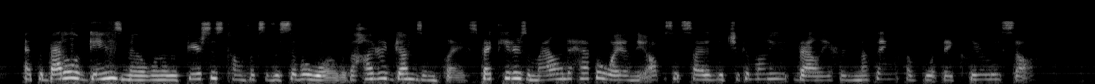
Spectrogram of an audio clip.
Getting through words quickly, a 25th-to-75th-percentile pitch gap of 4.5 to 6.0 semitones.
No: fast, 235 wpm; average, 3.6 semitones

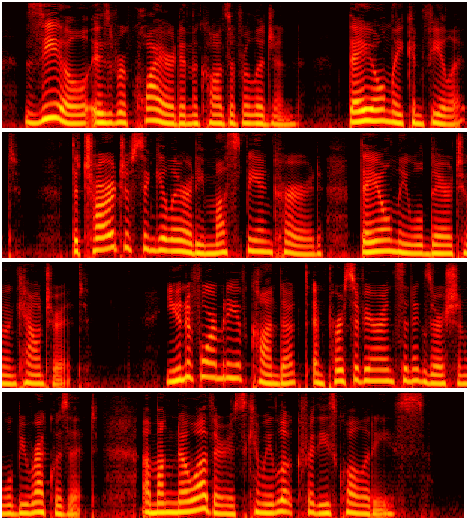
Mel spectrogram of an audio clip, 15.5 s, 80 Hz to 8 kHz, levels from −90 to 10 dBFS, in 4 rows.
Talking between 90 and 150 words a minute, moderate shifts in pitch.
No: average, 180 wpm; average, 4.2 semitones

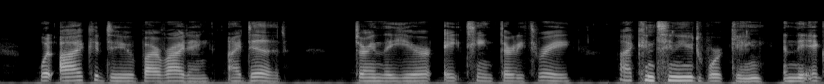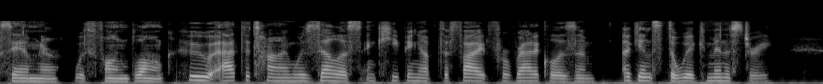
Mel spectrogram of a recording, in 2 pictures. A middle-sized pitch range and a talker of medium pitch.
No: narrow, 1.9 semitones; medium, 155 Hz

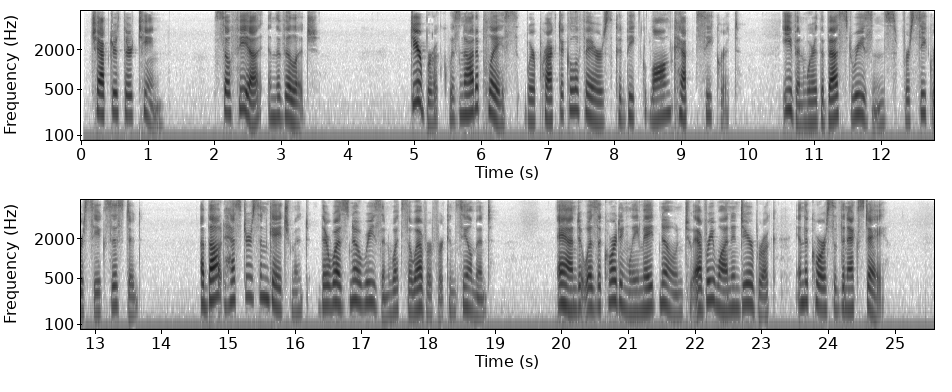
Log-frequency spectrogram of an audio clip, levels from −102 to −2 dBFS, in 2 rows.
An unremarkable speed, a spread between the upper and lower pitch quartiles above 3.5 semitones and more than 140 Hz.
No: slow, 130 wpm; average, 4.5 semitones; medium, 185 Hz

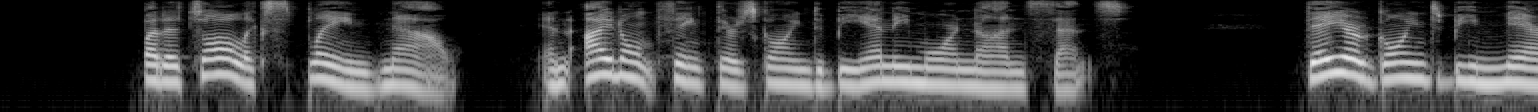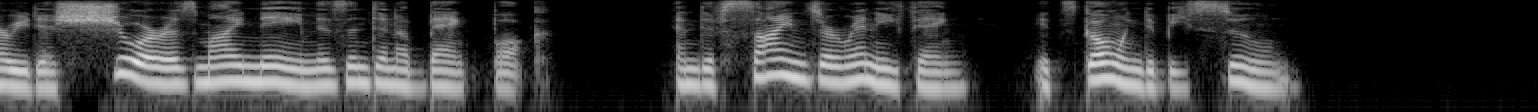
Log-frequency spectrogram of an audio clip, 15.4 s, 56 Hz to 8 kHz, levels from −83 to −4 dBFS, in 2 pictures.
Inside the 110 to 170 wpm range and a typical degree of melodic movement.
Yes: average, 165 wpm; average, 3.9 semitones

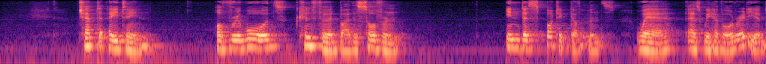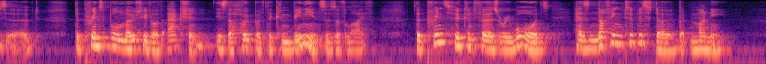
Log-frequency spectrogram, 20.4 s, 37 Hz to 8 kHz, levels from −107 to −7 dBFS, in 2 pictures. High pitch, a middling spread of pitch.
No: low, 135 Hz; average, 4.8 semitones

